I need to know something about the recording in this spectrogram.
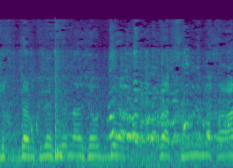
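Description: Domestic poultry calling loudly, mixed with a man's voice talking.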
